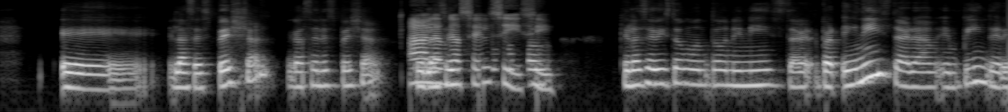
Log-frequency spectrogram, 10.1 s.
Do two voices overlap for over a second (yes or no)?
yes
